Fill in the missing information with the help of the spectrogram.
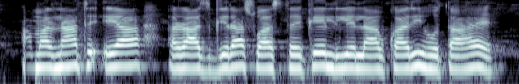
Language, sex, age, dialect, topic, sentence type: Hindi, male, 31-35, Kanauji Braj Bhasha, agriculture, statement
